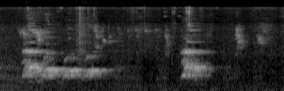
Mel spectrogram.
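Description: A dog gives two barks, a longer one followed by a shorter one after a pause, clear and fairly close, with no talking.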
